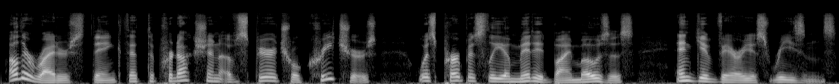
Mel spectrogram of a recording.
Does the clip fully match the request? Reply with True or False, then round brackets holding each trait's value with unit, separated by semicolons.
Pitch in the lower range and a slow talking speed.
True (130 Hz; 130 wpm)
